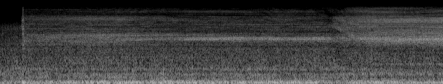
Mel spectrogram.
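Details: 2011 Jeep Liberty 3.7L with multiple EVAP leaks after rear impact, idling during purge valve testing with vacuum gauge: steady airy hiss over a low, even idle rumble; vacuum hiss, leak suspected in the EVAP purge line.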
